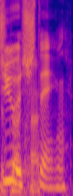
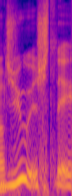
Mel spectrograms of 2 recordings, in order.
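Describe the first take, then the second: First: It is said in a plain, normal voice. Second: It is said in an exaggerated put-on voice. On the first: The speaker calls it wrong. "I feel like you could have said it in a more" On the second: The speaker calls it right. "That's in a voice"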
